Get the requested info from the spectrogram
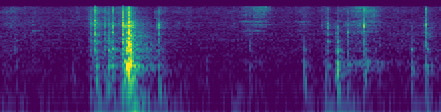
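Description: A stainless-steel grinder cup set down onto the plastic base of an Aicok electric coffee grinder: one sharp clunk about half a second in, then a few light clicks near the end as it is seated. The motor is not running.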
